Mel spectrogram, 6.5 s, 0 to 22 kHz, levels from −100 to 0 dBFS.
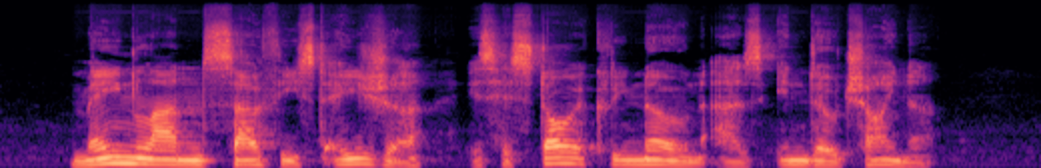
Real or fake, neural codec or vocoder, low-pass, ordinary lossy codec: real; none; 19.8 kHz; none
